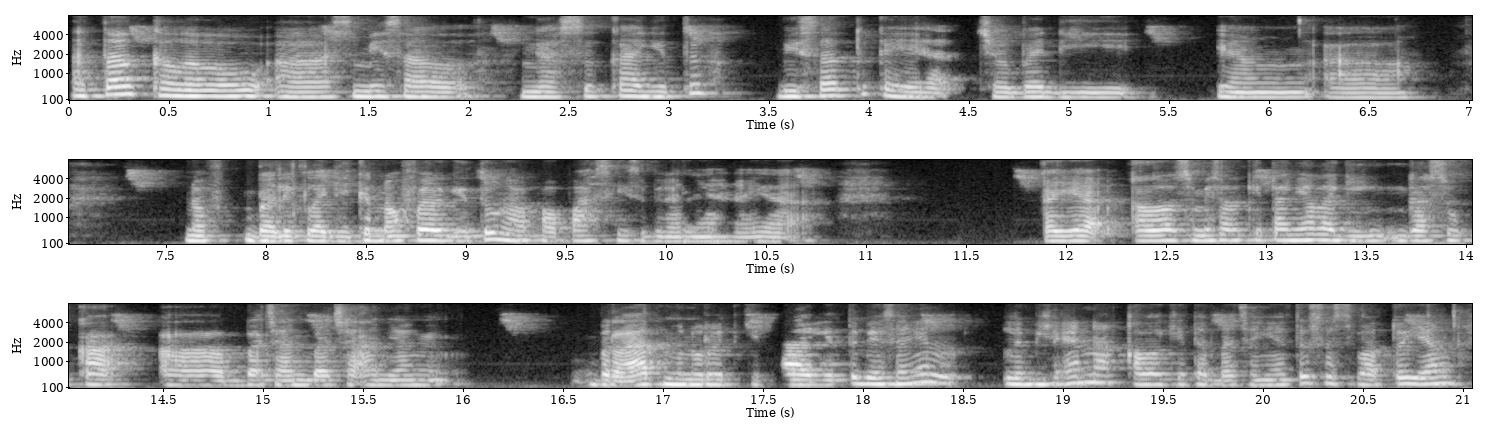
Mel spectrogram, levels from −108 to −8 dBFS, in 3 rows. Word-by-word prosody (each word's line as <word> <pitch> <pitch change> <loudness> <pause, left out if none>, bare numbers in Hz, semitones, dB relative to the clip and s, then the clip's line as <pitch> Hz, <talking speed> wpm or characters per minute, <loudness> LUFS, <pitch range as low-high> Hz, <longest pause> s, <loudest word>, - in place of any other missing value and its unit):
Atau 215 +5 +4
kalau, 200 -2 +4
eee, 175 -1 0
semisal 185 -1 +2 0.5
gak 175 -1 0
suka 190 +3 -1
gitu 185 +9 -2 0.4
bisa 195 +2 +2
tuh 270 - -8
kayak 170 -6 -3
coba 170 0 -2
di 160 -1 -5 0.4
yang, 165 -1 0
eee, 160 -1 -6 1.0
nov 175 0 +3 0.2
balik 175 -2 +4
lagi 165 -1 +2
ke 195 - +4
novel 175 +2 +6
gitu, 170 +7 +1
gak 190 0 +1
apa-apa 180 +1 -3
sih 185 0 -5
sebenarnya 160 -2 -3
kayak 155 -1 -5 1.3
kayak 175 0 +4 0.2
kalau 180 +1 +4
semisal 190 +1 +1
kitanya 195 0 +1
lagi 190 -2 +1 0.2
gak 175 0 0
suka, 185 0 +1 0.3
eee, 170 -1 0
bacaan-bacaan 170 0 -1
yang 175 - -4 0.7
berat 190 - +3
menurut 185 -1 +3
kita 180 0 0 0.2
gitu, 175 +2 -5
biasanya 210 +5 +2
l - - -2 0.3
lebih 195 -1 +2
enak 250 0 -1
kalau 185 0 +1
kita 185 0 -5
bacanya 170 +1 -6
tuh - - +1
sesuatu 210 -5 -3
yang 215 +1 +2
180 Hz, 140 wpm, -20 LUFS, 170-195 Hz, 1.3 s, novel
